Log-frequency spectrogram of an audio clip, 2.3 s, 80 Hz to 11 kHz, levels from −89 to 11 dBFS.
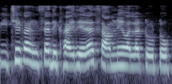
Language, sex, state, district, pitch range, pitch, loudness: Hindi, female, Uttar Pradesh, Muzaffarnagar, 220-270 Hz, 235 Hz, -13 LUFS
